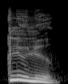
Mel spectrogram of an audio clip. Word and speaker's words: Cthulhu: Ah, mira, según S.T. Joshi, académico y biógrafo de Lovecraft, se pronuncia Cthulhu, con la K bastante gutural.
